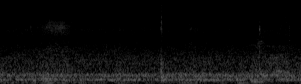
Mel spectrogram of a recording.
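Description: Bees buzz densely inside an open beehive, a steady, faint swarm drone heard close with a few soft clicks of handling.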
